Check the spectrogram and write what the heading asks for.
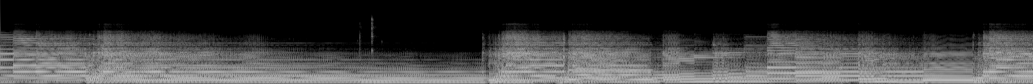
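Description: Gibson SG Standard electric guitar with PAF-style humbuckers, played through the DCW Exoplex preamp/boost pedal into a Vox amp. Strummed chords ring out and sustain, with fresh chords struck about five seconds in, again near eight seconds and near the end.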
